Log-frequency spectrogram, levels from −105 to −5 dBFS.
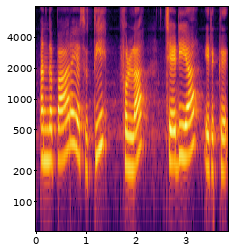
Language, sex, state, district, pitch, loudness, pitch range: Tamil, female, Tamil Nadu, Nilgiris, 265 Hz, -15 LUFS, 230-355 Hz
